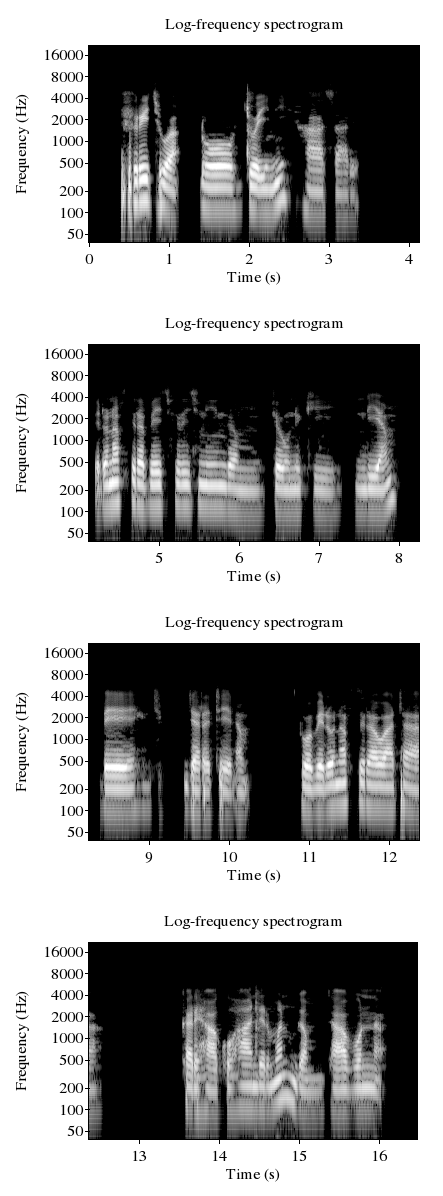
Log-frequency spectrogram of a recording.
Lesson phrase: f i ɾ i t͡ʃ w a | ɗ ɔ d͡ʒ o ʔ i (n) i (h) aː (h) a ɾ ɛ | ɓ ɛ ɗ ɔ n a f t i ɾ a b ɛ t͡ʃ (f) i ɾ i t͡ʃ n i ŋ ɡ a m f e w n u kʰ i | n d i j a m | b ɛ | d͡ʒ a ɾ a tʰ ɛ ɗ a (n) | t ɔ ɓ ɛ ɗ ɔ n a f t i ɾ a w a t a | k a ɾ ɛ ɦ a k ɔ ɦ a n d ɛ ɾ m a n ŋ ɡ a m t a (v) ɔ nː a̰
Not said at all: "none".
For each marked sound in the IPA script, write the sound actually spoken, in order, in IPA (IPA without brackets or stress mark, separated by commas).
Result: n, h, s, f, m, v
